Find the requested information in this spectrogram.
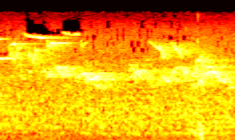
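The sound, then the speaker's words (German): Birds chirping softly, a steady mix of overlapping high tweets and warbles running throughout with no pauses and no voices. “Die Vögel zwitschern.”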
